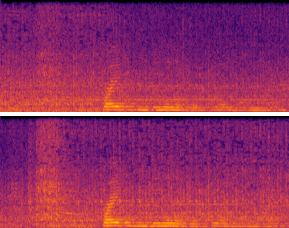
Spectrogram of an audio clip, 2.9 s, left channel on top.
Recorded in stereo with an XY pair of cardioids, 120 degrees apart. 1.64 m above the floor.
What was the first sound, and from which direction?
A woman speaking, 20° right.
